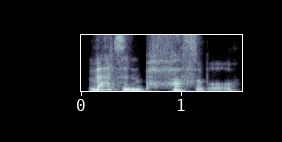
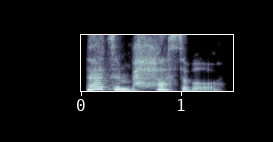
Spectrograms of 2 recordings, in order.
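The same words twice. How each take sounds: First: Queen's snap. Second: A sharp, slow queenly snap; imperious snap at her advisor; snapped. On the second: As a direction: bite off each word coldly. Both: A narrator's reading. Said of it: "Mother snapped".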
